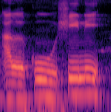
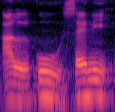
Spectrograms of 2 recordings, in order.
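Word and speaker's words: الخزيني: dan Nun Al khusus ini bacanya al-khoziny bukan al-husseini niroha kalau al-qusyairi entar tukang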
